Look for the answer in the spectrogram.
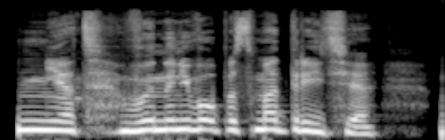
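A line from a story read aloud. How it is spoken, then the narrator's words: Laughing. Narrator (Russian): Валифор рассмеялся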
